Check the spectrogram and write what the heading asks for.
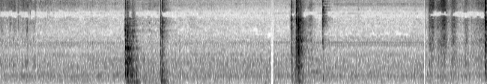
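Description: Cookware knocks: a slotted turner and a glass lid tapping against a non-stick frying pan. There are two close knocks about two seconds in, another about four seconds in, and one at the end, over a faint steady hum.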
